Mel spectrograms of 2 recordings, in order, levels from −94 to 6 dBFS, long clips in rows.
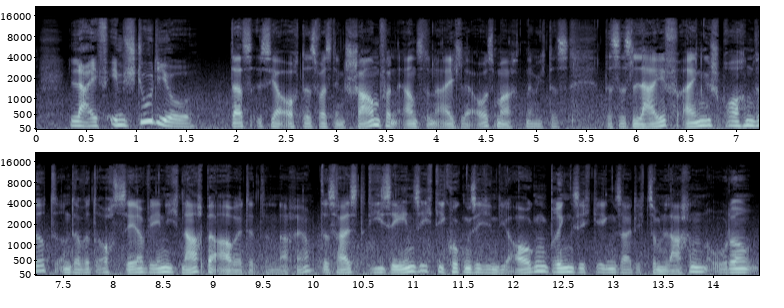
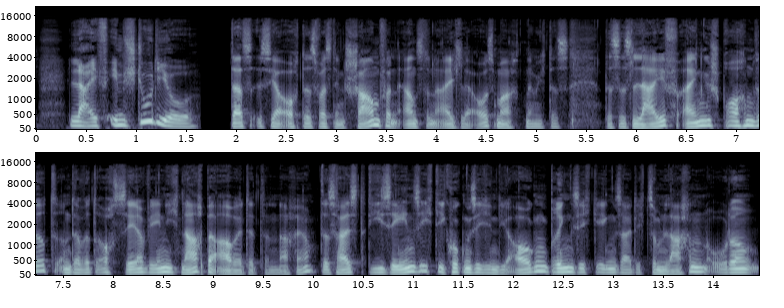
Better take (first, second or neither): second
